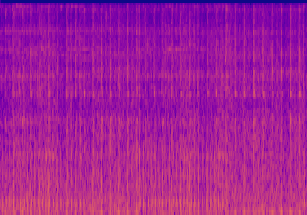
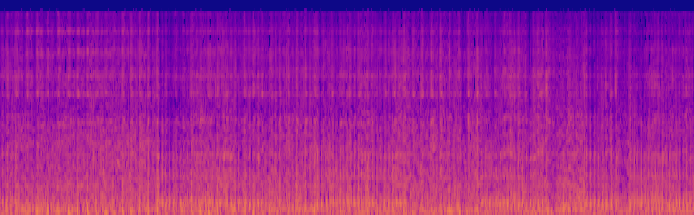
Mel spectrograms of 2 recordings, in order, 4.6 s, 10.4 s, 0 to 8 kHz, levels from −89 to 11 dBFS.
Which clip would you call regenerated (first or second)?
second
